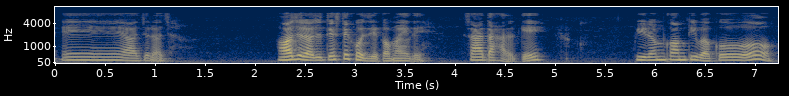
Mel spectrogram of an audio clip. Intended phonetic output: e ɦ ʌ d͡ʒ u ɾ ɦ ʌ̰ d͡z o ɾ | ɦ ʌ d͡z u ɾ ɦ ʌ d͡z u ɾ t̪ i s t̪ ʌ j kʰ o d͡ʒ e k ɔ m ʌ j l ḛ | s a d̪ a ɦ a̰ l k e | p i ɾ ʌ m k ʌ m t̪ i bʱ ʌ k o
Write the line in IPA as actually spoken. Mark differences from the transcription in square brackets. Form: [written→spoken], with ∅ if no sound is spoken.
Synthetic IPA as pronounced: e ɦ ʌ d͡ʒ u ɾ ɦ ʌ̰ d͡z [o→u] ɾ | ɦ ʌ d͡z u ɾ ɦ ʌ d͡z u ɾ t̪ [i→e] s t̪ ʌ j kʰ o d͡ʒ e k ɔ m ʌ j l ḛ | s a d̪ a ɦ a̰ l k e | p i ɾ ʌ m k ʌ m t̪ i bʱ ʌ k o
